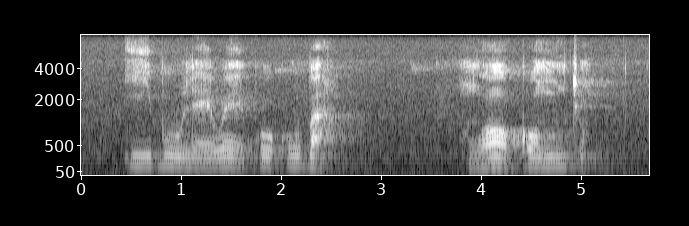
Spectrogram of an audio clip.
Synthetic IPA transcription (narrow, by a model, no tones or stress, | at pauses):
iɓulɛwɛkʼokʼuɓa | ŋʱɔkʼom̩ːtʼu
